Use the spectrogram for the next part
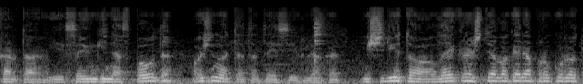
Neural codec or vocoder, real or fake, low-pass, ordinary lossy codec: none; real; 14.4 kHz; Opus, 16 kbps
